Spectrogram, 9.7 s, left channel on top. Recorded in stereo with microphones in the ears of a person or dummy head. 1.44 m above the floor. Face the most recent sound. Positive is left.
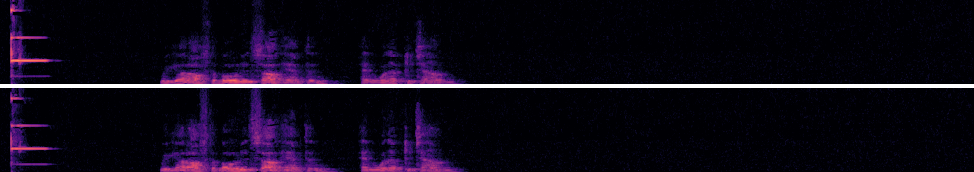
turn(degrees=-45)  # may be behind; listen again after turning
